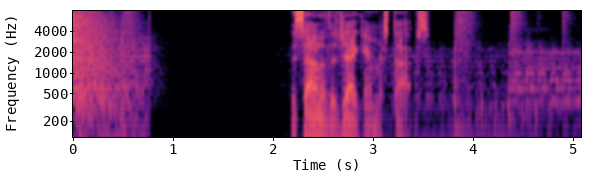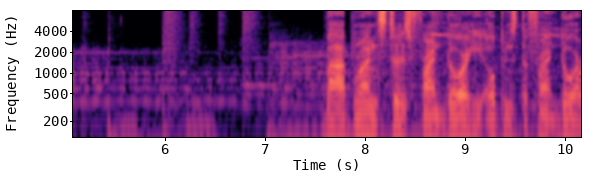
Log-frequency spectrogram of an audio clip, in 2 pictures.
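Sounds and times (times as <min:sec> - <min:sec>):
gunshot: 0:00.0 - 0:00.8
speech: 0:02.2 - 0:04.5, 0:07.6 - 0:10.1.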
